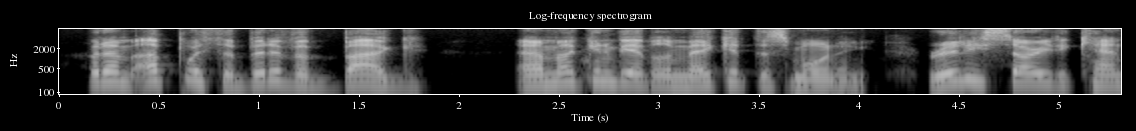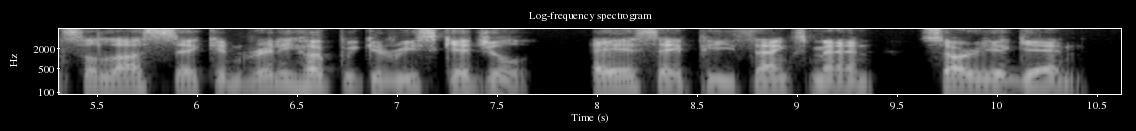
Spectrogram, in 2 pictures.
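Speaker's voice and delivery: put-on pitiful whining, pathetic and high. A host reads out a late-night cancellation message from someone, mock whiny, pathetic voice. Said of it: "I can just hear it in this whiny, pathetic voice".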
